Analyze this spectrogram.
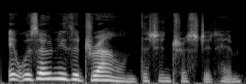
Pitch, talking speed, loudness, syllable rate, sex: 180 Hz, 195 wpm, -18 LUFS, 5.6 syllables/s, female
